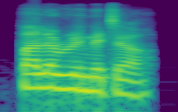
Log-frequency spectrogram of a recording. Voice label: "polarimeter", Indian; Dictionary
